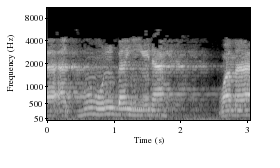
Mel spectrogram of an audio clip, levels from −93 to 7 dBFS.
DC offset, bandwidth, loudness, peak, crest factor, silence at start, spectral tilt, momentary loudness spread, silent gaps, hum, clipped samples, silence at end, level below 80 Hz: under 0.1%; 5.8 kHz; -17 LUFS; -4 dBFS; 14 dB; 0 s; -8 dB/octave; 13 LU; none; none; under 0.1%; 0 s; -48 dBFS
